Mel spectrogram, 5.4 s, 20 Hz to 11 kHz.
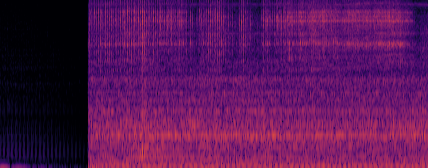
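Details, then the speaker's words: Live bowl turning on a lathe, gouge presented to the spinning bowl at about 45 degrees on the tool rest for a light truing cut: steady rasping cut with fast rough buzzing flutter; tool chatter from too aggressive a cut. "this cut is not really meant intended to remove a lot of wood so you can heard it kind of go in chatter chatter chatter chatter so I got a little bit aggressive with the tool"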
